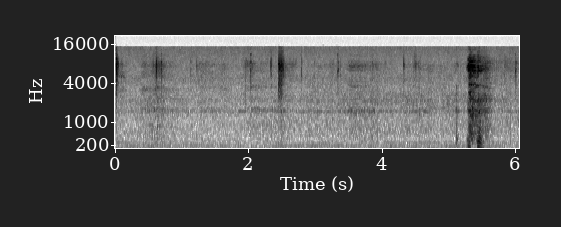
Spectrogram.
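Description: A man's short laugh near the end, over a steady low hum with a few faint clicks.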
